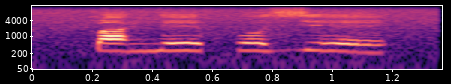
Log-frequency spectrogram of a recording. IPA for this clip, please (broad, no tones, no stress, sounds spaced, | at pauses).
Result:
k͡p a ŋ e p o zʲ e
